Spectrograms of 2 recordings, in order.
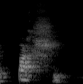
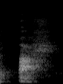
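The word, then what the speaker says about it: פסח: Em hebraico é pache, né? Se pronuncia pache, né?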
